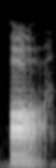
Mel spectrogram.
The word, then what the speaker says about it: awe: just that vowel sound ah like you would have in the word saw and when talking about the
